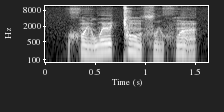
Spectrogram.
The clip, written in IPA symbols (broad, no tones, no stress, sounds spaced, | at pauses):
χʷ ĩ w ø ǀ ũ sʷ i xʷ ə̃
